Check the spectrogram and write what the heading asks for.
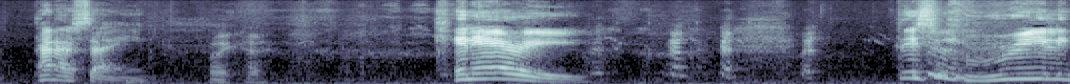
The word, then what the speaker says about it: Panosian: Panosian? Panosian.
